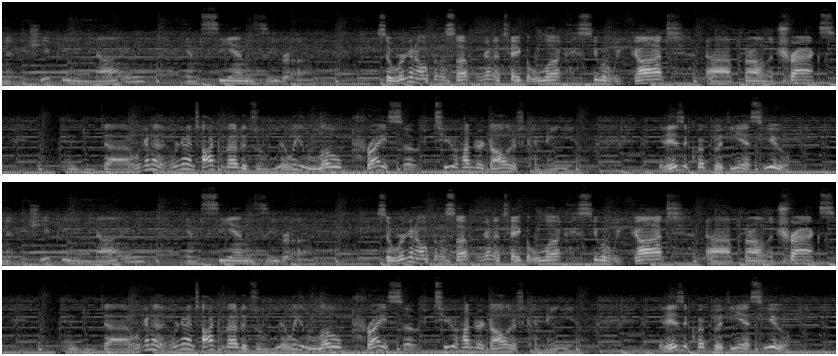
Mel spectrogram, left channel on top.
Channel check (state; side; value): identical; both; correlation 1.00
